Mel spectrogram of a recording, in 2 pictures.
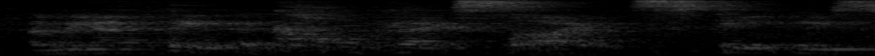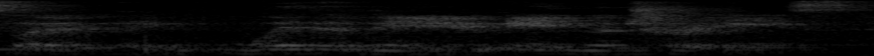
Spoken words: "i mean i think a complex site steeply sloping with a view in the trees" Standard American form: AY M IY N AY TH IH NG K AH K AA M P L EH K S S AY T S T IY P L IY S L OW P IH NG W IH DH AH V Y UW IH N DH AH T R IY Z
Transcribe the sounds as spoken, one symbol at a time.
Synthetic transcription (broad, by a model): AY M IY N AY TH IH NG K AH K AA M P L EH K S S AY T S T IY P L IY S OW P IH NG W IH DH AH V Y UW IH N DH AH T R IY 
